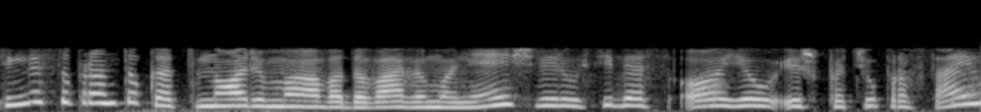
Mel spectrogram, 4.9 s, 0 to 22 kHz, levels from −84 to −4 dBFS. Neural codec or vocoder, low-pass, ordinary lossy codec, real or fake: none; 3.6 kHz; AAC, 24 kbps; real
